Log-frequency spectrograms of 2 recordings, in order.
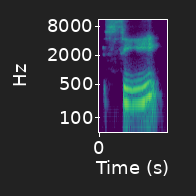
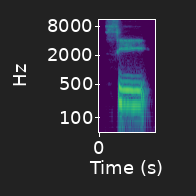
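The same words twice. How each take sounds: First: The syllable is said with the second tone. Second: The syllable is said with the sixth tone.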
